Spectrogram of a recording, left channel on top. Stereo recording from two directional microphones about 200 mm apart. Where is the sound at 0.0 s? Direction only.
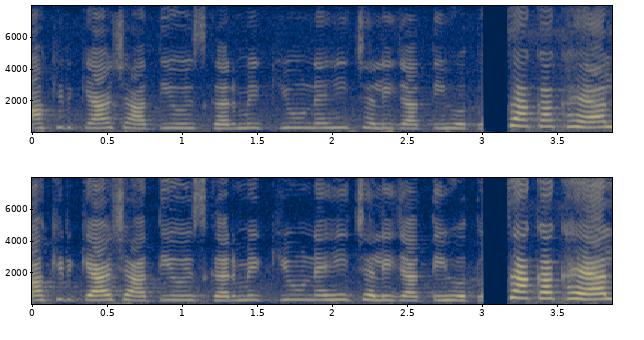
15° right (ahead or behind).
